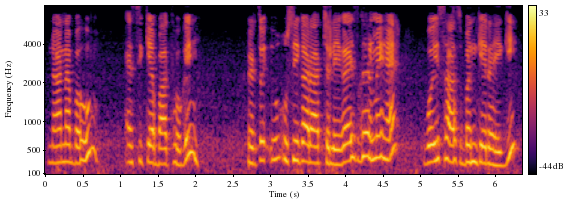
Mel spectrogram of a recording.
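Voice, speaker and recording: A fussy mother-in-law from a cartoon, voiced by a woman, doting on one daughter-in-law and ordering the other around. Her voice is pitched very high. She talks in an indulgent, bossy way. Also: normal speed, a little hiss or hum, close to an everyday voice. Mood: stern. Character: doting mother-in-law, quick to take sides. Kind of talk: cartoon voice acting.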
